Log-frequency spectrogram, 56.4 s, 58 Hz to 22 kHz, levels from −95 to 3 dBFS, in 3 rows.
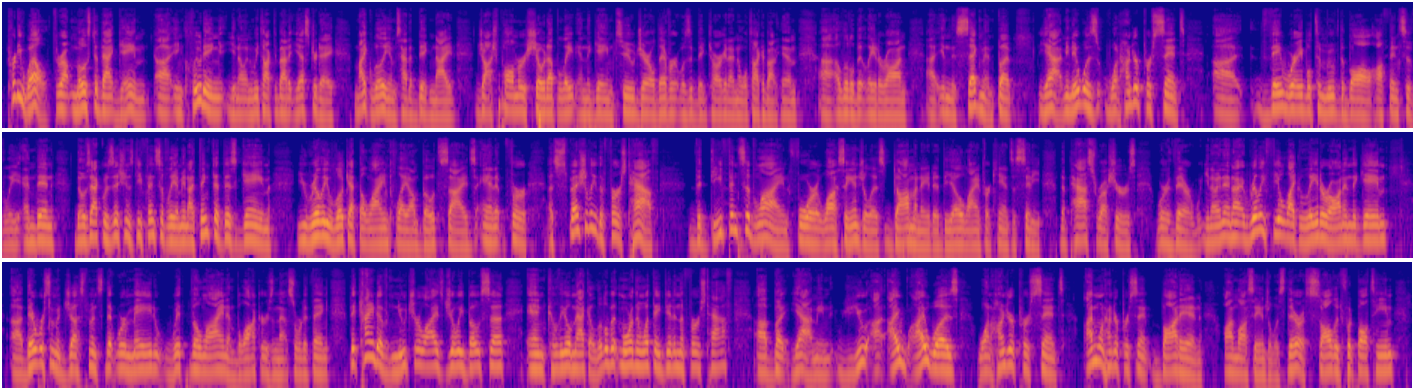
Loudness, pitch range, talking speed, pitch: -32 LUFS, 120-150 Hz, 205 wpm, 130 Hz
